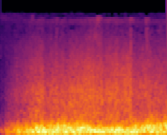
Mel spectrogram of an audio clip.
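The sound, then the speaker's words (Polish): Strong gale-force wind from Storm Otto by the sea in Poland buffets the microphone with a continuous deep, rumbling roar, with no voices. “No wieje bardzo.”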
